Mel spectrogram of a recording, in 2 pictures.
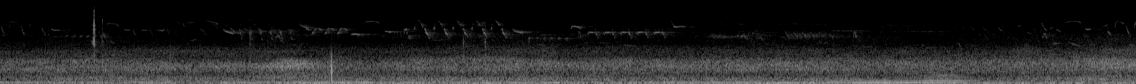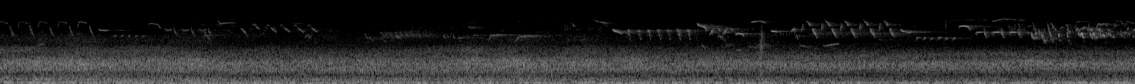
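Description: Songbirds singing, short chirping phrases repeating throughout over a steady outdoor background hiss. A low steady hum sits under the first half and stops about ten seconds in.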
